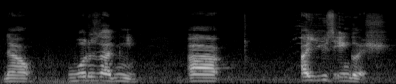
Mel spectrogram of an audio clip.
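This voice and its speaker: A man's voice: on the high side, slow pace, a bit bright. A young man from the Philippines, vlogging casually in a rambling way, with many fillers and restarts. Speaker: YouTuber. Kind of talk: casual vlog talk to camera. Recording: distant mic with faint room noise.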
